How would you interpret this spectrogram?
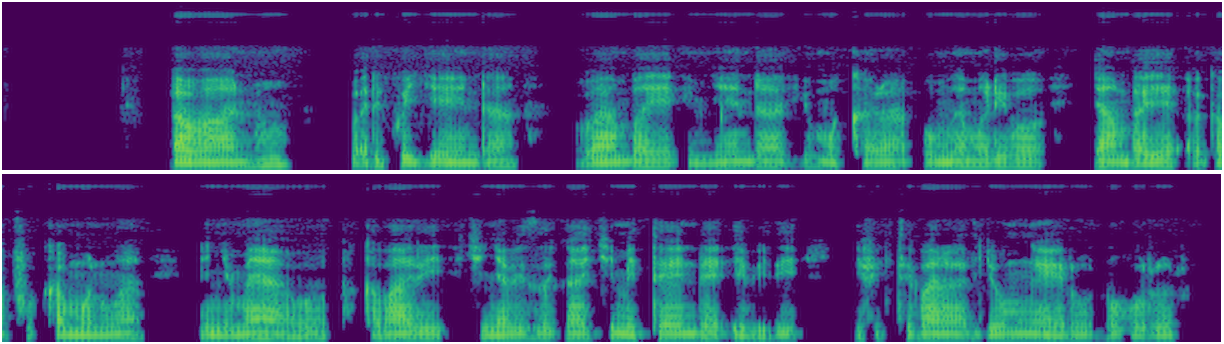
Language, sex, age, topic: Kinyarwanda, male, 18-24, government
